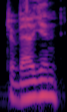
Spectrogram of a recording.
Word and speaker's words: Trevelyan: How do you pronounce his name? Trevelyan.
